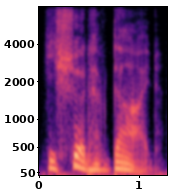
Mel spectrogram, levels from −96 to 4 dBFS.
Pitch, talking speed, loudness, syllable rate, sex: 105 Hz, 190 wpm, -17 LUFS, 3.4 syllables/s, male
